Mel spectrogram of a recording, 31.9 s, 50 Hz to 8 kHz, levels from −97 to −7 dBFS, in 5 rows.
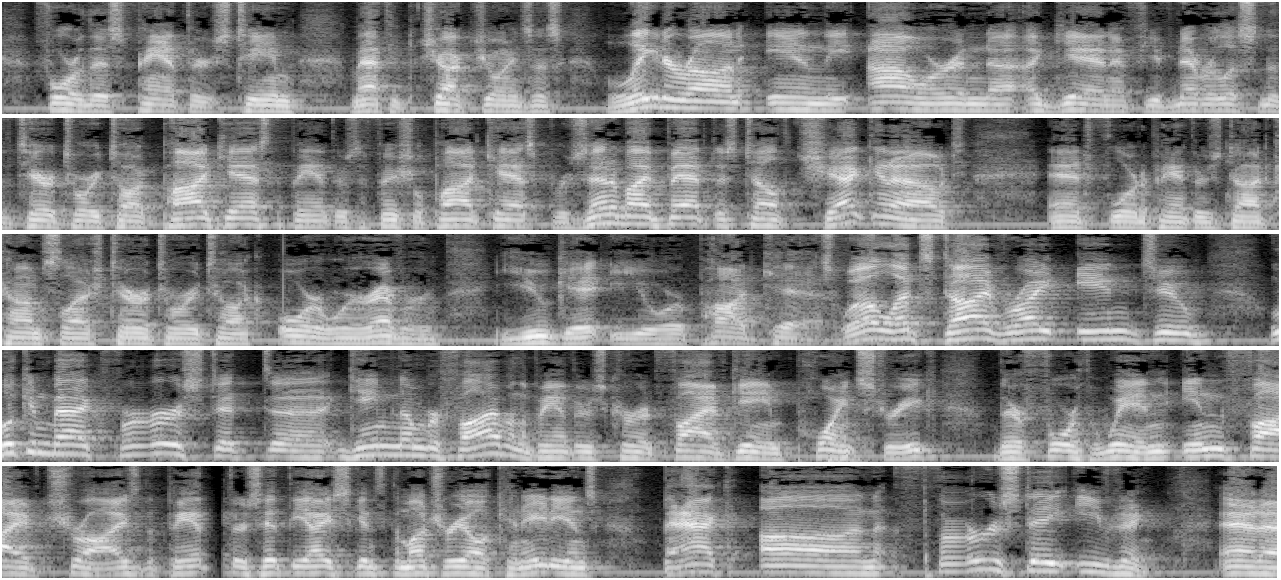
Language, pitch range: English, 115-145 Hz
